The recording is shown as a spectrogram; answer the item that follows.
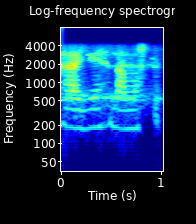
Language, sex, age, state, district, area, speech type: Odia, female, 30-45, Odisha, Jagatsinghpur, rural, conversation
